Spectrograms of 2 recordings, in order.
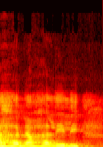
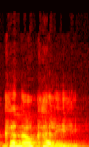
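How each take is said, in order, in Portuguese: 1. Começa com um som de H aspirado. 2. Começa com um som de K forte. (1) "a pronúncia certa seria" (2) "eu vou falar brasileirado porque é a forma que a gente fala aqui mesmo"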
